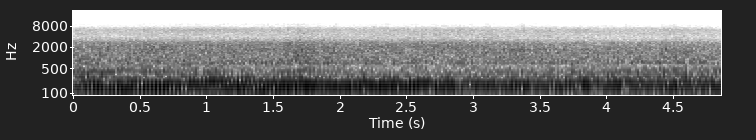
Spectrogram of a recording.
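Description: Heavy rain falling steadily, with the low, steady hum of a motor vehicle engine running beneath it.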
